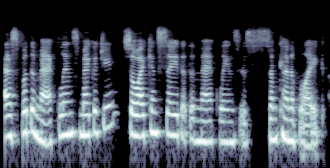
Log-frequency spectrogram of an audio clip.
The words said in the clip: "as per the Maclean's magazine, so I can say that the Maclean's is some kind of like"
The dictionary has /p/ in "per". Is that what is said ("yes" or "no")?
no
